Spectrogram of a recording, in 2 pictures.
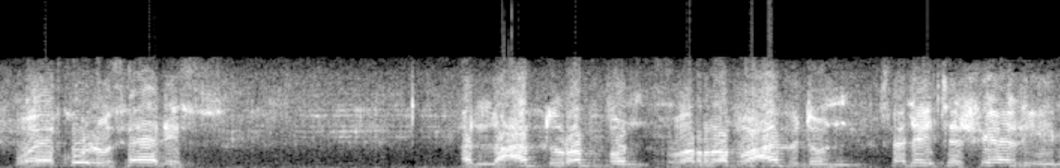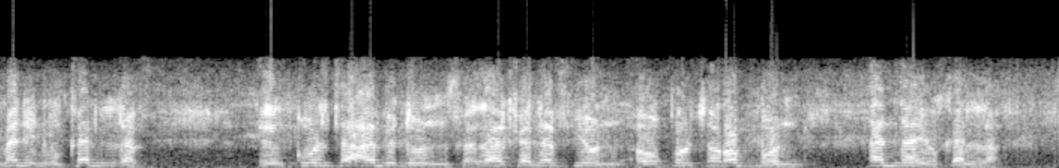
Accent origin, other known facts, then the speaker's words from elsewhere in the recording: Syria; تلقفها بعض العامة عندنا في سوريا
